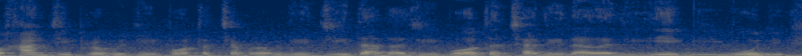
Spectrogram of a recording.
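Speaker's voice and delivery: soft, fawning yes-sir talk; hushed obsequious flattery; mock sweet-talking an elder; overly polite. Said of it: "आप ऐसी बात करो".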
